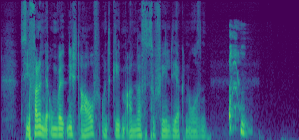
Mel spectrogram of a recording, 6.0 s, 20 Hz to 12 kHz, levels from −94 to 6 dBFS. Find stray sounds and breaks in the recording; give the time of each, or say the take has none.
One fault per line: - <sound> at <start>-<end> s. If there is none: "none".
- cough at 4.6-5.1 s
